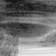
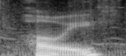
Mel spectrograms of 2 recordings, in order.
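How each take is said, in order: First: The vowel is said with rounded, protruding lips. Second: The vowel is said without rounded, protruding lips. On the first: The speaker calls it right. "Unless you're sticking your lips out, you're not doing it right" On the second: The speaker calls it wrong. "it's not Hoi"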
